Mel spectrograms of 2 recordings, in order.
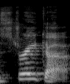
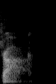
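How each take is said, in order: First: The surname is said with two syllables. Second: The surname is said with one syllable. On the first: The speaker calls it wrong. "if someone says uh, Brandon Straka" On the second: The speaker calls it right. "I'm like, it's Strzok"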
